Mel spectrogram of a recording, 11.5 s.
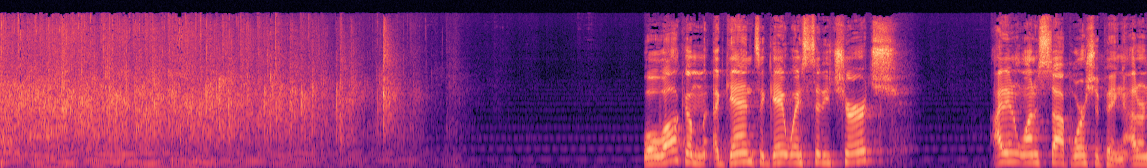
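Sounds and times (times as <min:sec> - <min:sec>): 
church congregation clapping for the worship team: 0:00.0 - 0:04.7
speech: 0:06.4 - 0:09.0, 0:09.9 - 0:11.4.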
